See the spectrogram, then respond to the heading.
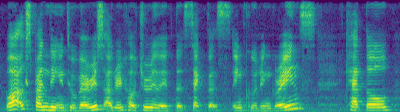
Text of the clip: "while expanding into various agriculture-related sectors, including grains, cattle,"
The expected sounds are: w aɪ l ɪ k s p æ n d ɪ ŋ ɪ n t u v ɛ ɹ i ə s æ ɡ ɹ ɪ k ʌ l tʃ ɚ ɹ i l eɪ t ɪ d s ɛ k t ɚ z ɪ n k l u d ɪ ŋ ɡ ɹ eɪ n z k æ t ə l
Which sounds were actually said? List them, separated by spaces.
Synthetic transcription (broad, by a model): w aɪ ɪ k s p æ n d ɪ ŋ ɪ n t u v ɛ ɹ i ə s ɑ ɡ ɹ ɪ k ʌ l tʃ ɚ ɹ i l eɪ t ɪ d s ɛ k t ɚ s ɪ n k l u d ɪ ŋ ɡ ɹ eɪ n s k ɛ t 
